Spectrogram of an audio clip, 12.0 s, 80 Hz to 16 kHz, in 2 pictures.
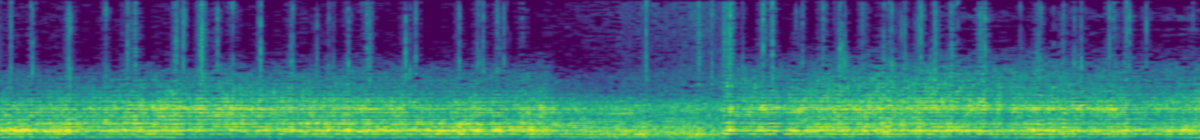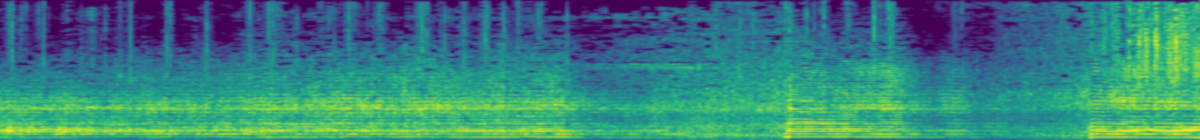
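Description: Diesel locomotive air horn on a GE Dash 9-40CW sounding a multi-note chord in long and short blasts: two long blasts, a short one near the end, then a last long blast that slides slightly lower in pitch as the engine draws level. This is the standard grade-crossing signal. The locomotive's diesel engine rumbles underneath.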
